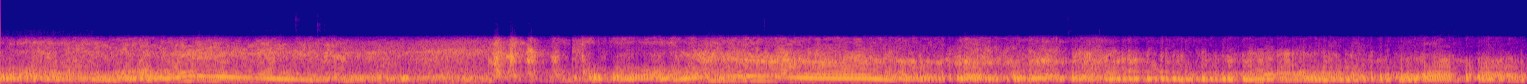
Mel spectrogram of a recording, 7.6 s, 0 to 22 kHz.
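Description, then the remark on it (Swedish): A Skoda Super 2000 rally car engine roars continuously, its pitch rising and falling in rapid revving sweeps with sharp gear-change dips, loud throughout and with no talking. “Det här är en Skoda Super 2000 om du undrar vad det är som låter.”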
